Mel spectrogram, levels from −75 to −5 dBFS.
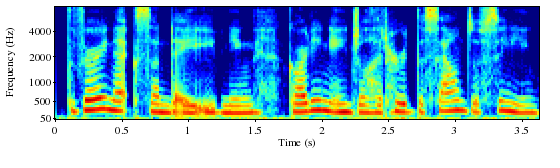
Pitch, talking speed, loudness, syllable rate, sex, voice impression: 220 Hz, 215 wpm, -17 LUFS, 6.2 syllables/s, female, feminine, slightly young, slightly relaxed, soft, slightly clear, raspy, intellectual, calm, slightly friendly, reassuring, elegant, slightly sharp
